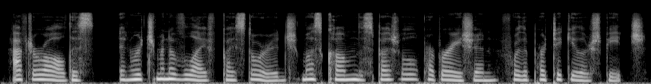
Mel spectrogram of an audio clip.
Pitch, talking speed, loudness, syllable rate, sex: 205 Hz, 155 wpm, -18 LUFS, 4.9 syllables/s, female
